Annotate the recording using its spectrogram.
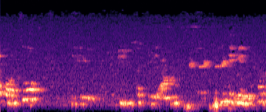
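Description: A woman speaking in short phrases with pauses, in a small room, and a bird calling in the background with a few short high rising notes about three seconds in.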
